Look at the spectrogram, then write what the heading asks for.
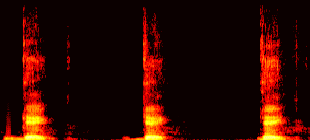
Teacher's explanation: Gate, pode acontecer em posição final também, né? Gate, gate, gate, você prende aqui, você não realiza o T, não é igual com cat, né?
